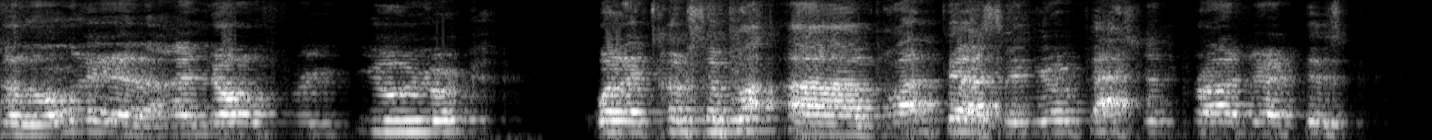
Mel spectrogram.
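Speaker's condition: Spastic quadriplegia cerebral palsy; present from birth, legs affected, cannot walk normally, attributed to insufficient oxygen

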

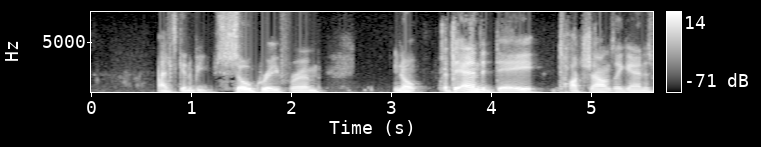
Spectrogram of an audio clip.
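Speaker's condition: No condition

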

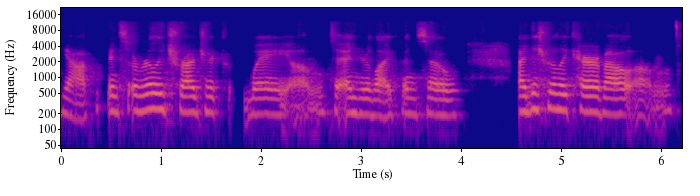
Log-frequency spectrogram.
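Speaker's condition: Cleft lip and palate

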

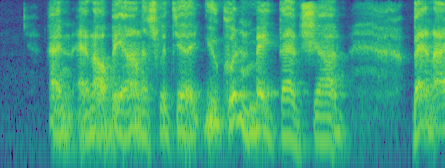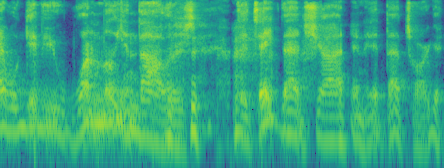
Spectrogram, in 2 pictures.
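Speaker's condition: Gunshot injury to voice box; face bullet ripped esophagus

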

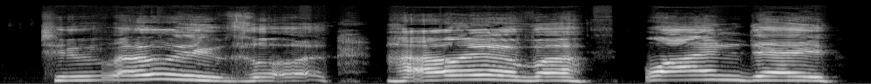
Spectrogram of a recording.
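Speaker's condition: Cerebral palsy; present from birth

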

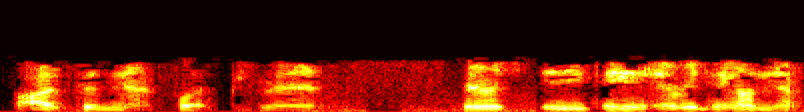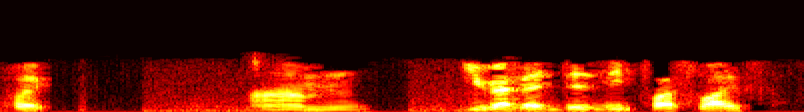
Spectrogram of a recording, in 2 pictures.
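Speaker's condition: Cerebral palsy, mild; had speech therapy

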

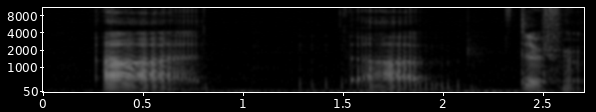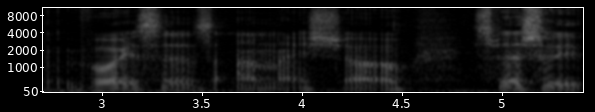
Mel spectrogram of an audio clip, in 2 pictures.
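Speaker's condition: Cerebral palsy, spastic quadriplegia; walking and exercise

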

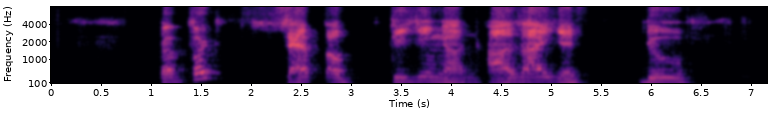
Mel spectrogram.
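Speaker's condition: Cerebral palsy

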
